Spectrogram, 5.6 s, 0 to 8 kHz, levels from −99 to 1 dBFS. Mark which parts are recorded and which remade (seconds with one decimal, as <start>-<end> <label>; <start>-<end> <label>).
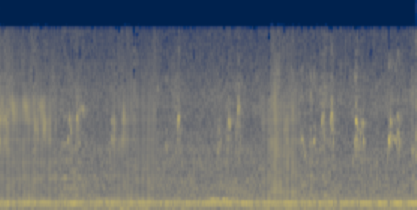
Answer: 0.0-0.8 remade; 0.8-1.5 recorded; 1.5-2.1 remade; 2.1-3.5 recorded; 3.5-4.0 remade; 4.0-5.6 recorded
